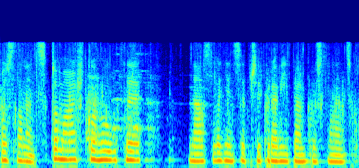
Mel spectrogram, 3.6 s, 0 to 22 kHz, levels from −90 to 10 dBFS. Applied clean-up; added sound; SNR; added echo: neural mask model RNNoise.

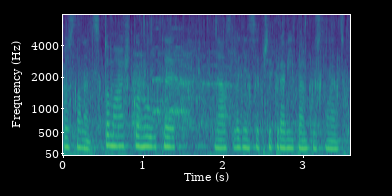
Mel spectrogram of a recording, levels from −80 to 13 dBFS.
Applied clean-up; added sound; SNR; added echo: none; Boiling + Chicken, rooster; 10 dB; none.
